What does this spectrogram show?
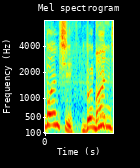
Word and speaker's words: Bbonchi: yeah how do you say this I am Bunchie b b o n c h i bun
